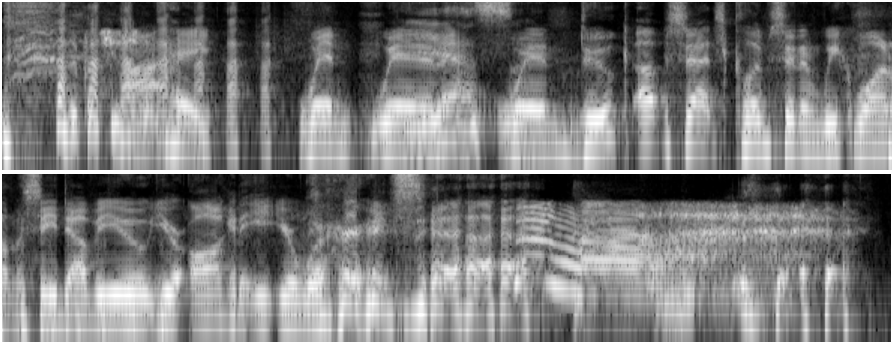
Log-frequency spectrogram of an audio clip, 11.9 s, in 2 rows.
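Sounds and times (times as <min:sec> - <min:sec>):
laughter: 0:00.0 - 0:03.8, 0:05.5 - 0:11.8
speech: 0:00.4 - 0:11.7
person yawning: 0:09.4 - 0:11.5.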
